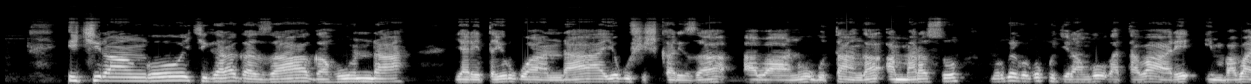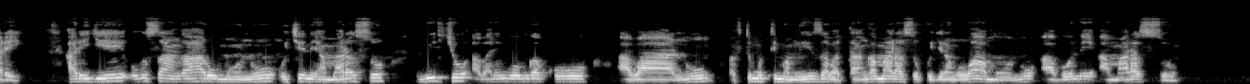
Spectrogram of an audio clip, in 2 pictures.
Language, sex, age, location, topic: Kinyarwanda, female, 36-49, Huye, health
